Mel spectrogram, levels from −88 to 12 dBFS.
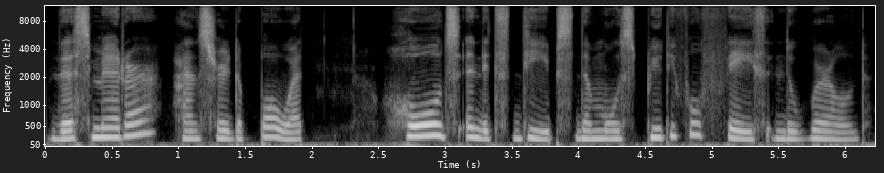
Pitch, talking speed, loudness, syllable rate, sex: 210 Hz, 155 wpm, -18 LUFS, 4.0 syllables/s, female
